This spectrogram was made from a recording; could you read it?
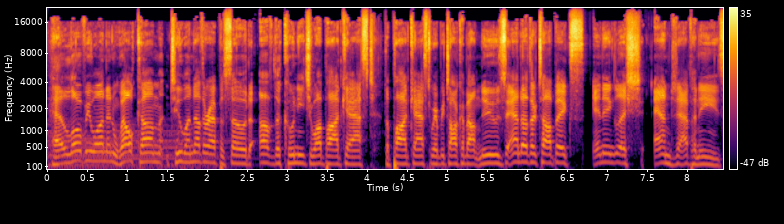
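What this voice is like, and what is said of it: Slightly excited, upbeat voice. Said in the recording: “I sound a little excited”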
